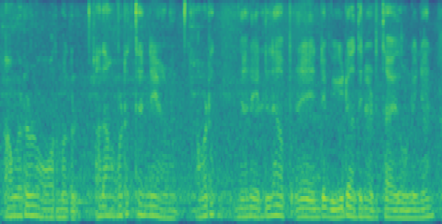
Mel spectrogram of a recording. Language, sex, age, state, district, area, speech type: Malayalam, male, 18-30, Kerala, Palakkad, urban, spontaneous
